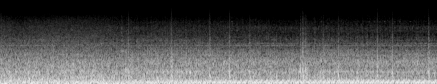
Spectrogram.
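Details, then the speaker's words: Harley Sportster 48 on PV4 stage 1 stock map, riding and letting off throttle: sharp irregular pops and cracks over the rumbling V-twin on deceleration; too much fuel with the stock map. "see like it's just constantly popping it's just too much fuel with the stock map so it doesn't feel good"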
